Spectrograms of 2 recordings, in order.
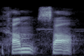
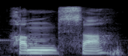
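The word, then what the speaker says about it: hamsa: al exhalar por cierto se pronuncia suavemente como la h aspirada y la vocal esa es larga a lo largo de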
